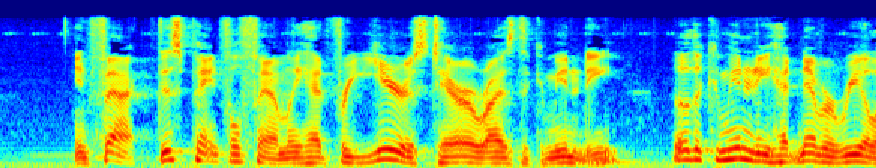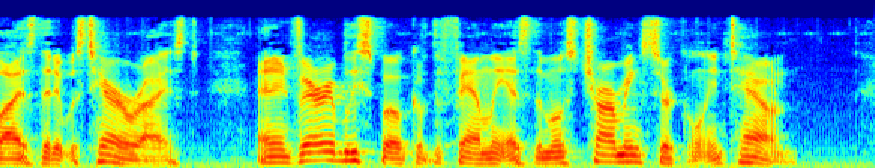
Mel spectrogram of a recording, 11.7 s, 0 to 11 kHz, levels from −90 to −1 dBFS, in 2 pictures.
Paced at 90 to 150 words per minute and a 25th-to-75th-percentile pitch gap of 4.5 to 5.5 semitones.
No: average, 175 wpm; average, 5.2 semitones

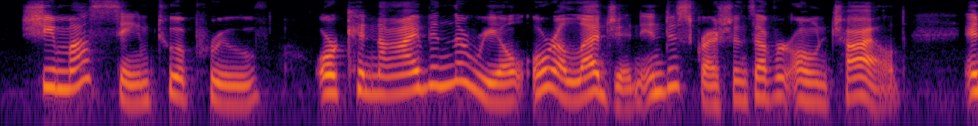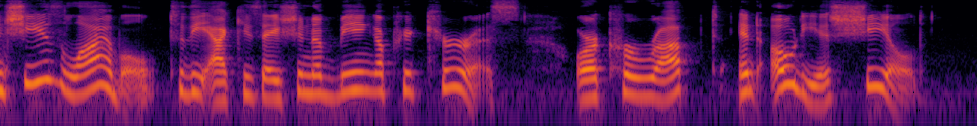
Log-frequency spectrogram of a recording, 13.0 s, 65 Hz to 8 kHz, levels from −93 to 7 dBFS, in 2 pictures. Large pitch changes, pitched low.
No: wide, 6.1 semitones; high, 225 Hz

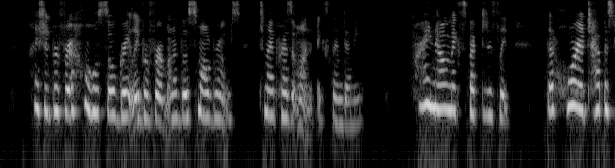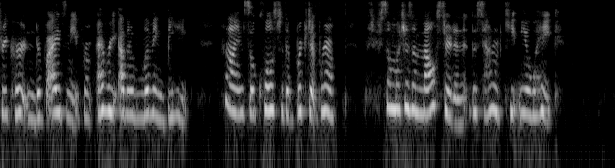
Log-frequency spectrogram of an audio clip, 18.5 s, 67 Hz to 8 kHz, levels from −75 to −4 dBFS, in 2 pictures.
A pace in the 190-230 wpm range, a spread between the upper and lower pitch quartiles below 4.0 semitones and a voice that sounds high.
Yes: average, 200 wpm; average, 2.9 semitones; very high, 315 Hz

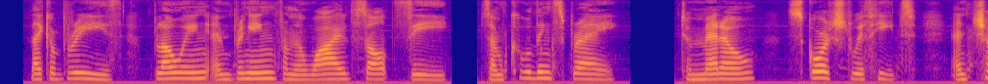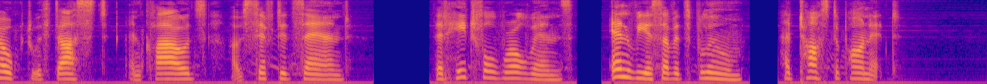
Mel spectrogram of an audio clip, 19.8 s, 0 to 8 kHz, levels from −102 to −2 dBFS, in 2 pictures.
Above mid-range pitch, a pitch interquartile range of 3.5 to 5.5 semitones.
No: high, 195 Hz; average, 2.9 semitones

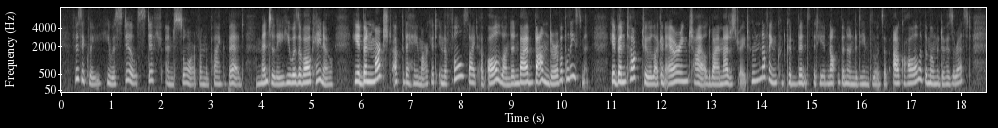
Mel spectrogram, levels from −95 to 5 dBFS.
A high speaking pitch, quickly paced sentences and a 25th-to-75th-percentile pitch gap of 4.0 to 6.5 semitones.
Yes: high, 230 Hz; fast, 220 wpm; average, 4.7 semitones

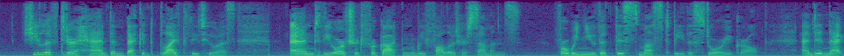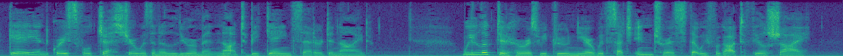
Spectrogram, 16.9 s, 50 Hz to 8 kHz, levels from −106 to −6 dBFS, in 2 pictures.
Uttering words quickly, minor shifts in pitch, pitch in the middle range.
No: fast, 215 wpm; narrow, 2.1 semitones; high, 215 Hz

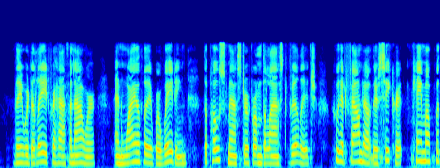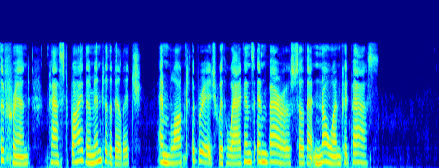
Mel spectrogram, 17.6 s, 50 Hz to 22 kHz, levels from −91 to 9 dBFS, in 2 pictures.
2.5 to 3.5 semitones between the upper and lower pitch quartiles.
Yes: average, 3.2 semitones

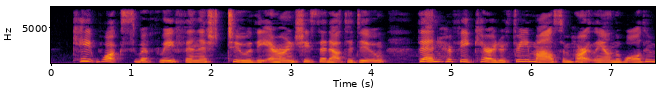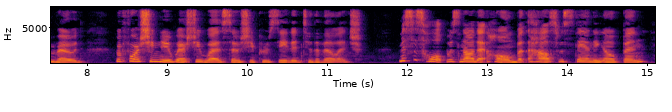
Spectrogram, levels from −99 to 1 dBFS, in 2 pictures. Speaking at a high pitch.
Yes: high, 225 Hz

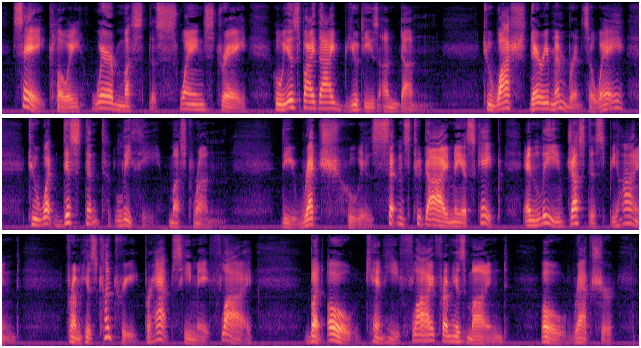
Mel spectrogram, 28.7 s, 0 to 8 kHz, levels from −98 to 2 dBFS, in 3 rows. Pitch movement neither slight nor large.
No: wide, 8.8 semitones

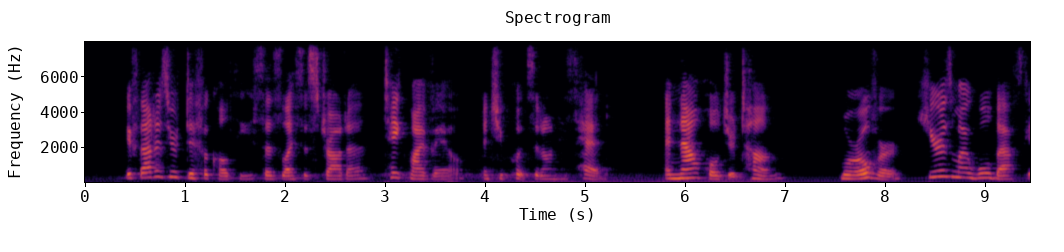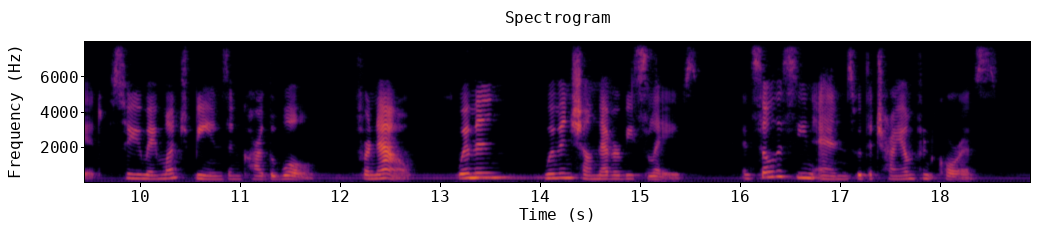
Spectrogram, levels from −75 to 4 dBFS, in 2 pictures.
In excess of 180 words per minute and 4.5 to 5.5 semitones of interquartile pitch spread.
Yes: average, 195 wpm; average, 4.9 semitones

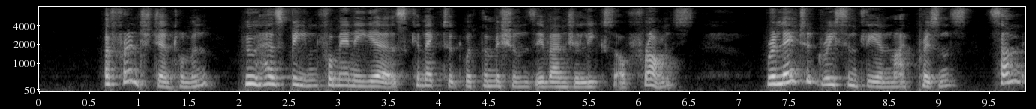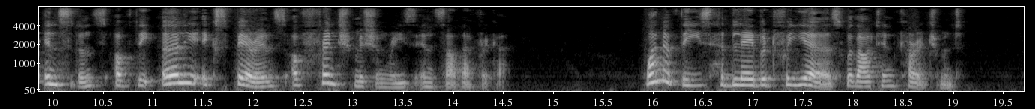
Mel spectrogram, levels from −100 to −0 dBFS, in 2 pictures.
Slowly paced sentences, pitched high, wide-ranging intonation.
Yes: slow, 130 wpm; high, 210 Hz; wide, 6.6 semitones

